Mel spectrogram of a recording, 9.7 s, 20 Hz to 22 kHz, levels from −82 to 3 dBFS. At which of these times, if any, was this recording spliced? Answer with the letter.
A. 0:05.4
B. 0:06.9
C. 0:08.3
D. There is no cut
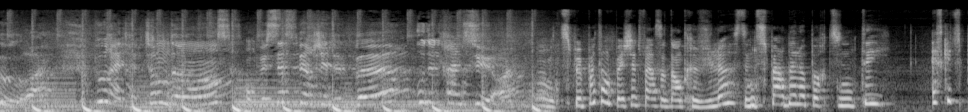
A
